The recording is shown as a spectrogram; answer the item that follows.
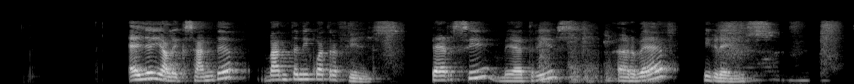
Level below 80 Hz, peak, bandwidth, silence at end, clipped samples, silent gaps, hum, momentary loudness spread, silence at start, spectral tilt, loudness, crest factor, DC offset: -64 dBFS; -2 dBFS; 8.2 kHz; 0.15 s; under 0.1%; 4.17-4.31 s, 6.93-7.02 s, 8.14-8.19 s; none; 17 LU; 1.3 s; -4.5 dB/octave; -19 LUFS; 18 dB; under 0.1%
